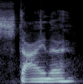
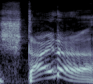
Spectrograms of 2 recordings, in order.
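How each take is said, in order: First: The name begins with a plain 's' sound. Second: The name begins with a 'sh' sound. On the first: "I normally pronounce it as Steiner" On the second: "I can't help but sometimes add the sh to the front of S words"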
